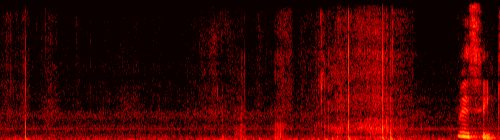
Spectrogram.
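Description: Thread rasps softly as it is pulled through cloth.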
